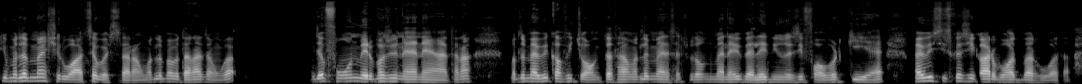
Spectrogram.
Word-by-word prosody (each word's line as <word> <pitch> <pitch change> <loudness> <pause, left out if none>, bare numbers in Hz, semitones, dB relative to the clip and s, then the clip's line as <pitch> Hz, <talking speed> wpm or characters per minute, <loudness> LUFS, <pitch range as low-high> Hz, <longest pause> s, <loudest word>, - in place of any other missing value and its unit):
कि 155 - -3
मतलब 155 +2 +3
मैं 165 +1 +1
शुरुआत 120 -7 +1
से - - +4
बचता 110 -4 -2
रहा 100 0 -1
हूँ। 100 - -10
मतलब 135 +4 -5
मैं 135 - 0
बताना 115 -1 +2
चाहूँगा 115 -4 -3 0.9
जब 145 - +6
फ़ोन 145 +1 -1
मेरे 140 -3 +6
पास 145 +2 +2
भी 145 - +1
नया-नया 115 -3 +2
आया 100 0 +2
था 110 - -6
ना, 135 +2 +1 0.4
मतलब 145 0 -2
मैं 140 -1 +6
भी 155 - +1
काफ़ी 140 0 0
चौंकता 110 -2 0
था। 115 0 +1
मतलब 125 +1 -2
मैं 120 -2 0
सच 120 - -10
बताऊँ 120 0 -4
तो - - -12
मैंने 115 -1 0
भी 125 - +1
पहले 120 0 +3
न्यूज 115 0 -6
ऐसी 115 +2 -4
फॉरवर्ड 110 0 -1
की 115 - -3
है, 110 +2 -2 0.3
मैं 145 - +7
भी 170 - +4
इस 170 - -4
चीज़ 140 - -8
का 155 - 0
शिकार 130 -4 +4
बहुत 115 -1 0
बार 105 0 0
हुआ 95 0 -7
था। - - -15
120 Hz, 275 wpm, -25 LUFS, 115-140 Hz, 0.9 s, मैं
